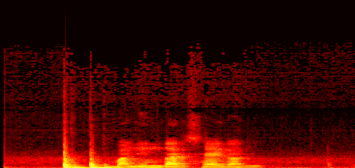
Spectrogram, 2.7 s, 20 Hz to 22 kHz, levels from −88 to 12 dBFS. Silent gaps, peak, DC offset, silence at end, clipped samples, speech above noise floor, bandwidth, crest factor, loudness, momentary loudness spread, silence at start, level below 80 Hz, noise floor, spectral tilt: none; 0 dBFS; under 0.1%; 0.35 s; under 0.1%; 21 dB; 4.9 kHz; 18 dB; -17 LUFS; 12 LU; 0.35 s; -22 dBFS; -41 dBFS; -9.5 dB/octave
